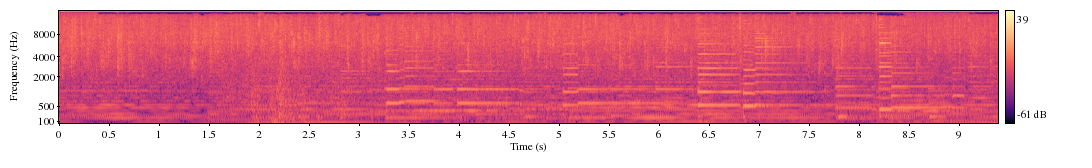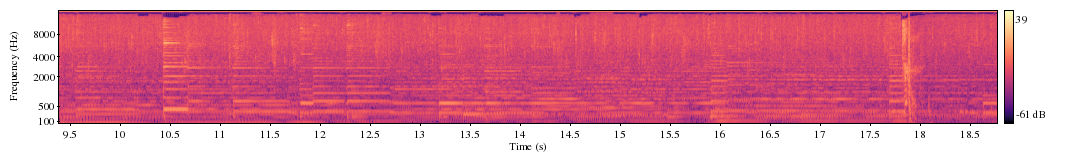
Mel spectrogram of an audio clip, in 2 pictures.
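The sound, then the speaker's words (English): Steady rain falls outside a porch at night, a constant dense hiss that runs through the whole stretch with a few brief, sharper spatters. “Rob looks out from the porch into the rain and darkness.”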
